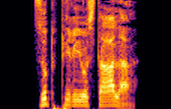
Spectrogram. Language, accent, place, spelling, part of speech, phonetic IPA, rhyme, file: German, Germany, Berlin, subperiostaler, adjective, [zʊppeʁiʔɔsˈtaːlɐ], -aːlɐ, De-subperiostaler.ogg
- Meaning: inflection of subperiostal: 1. strong/mixed nominative masculine singular 2. strong genitive/dative feminine singular 3. strong genitive plural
